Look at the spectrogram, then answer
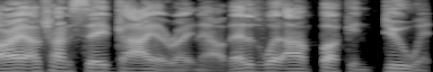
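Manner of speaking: ordinary talk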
